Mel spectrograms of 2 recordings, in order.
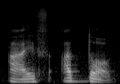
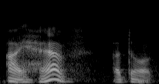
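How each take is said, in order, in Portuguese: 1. A palavra have é contraída para o som 've. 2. A palavra have é falada por inteiro. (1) "Você não pode falar assim para mim" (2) "você tem que falar I have a dog"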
